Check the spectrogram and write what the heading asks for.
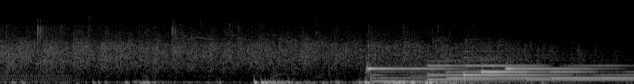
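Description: Audience applause fading out, then a piano begins an introduction about three and a half seconds in, playing sustained notes and chords.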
